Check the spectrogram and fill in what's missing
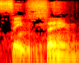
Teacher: S の音は、鋭く、息が漏れていく音。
